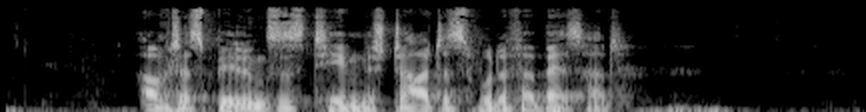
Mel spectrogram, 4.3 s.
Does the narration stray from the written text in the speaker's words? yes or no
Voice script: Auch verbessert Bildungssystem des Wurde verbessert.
yes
